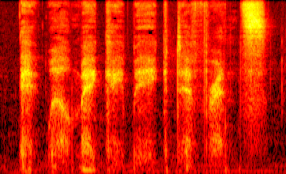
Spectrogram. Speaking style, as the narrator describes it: I whisper

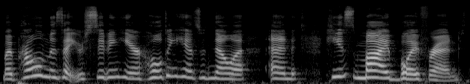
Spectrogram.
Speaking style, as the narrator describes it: Tracy blurted out

